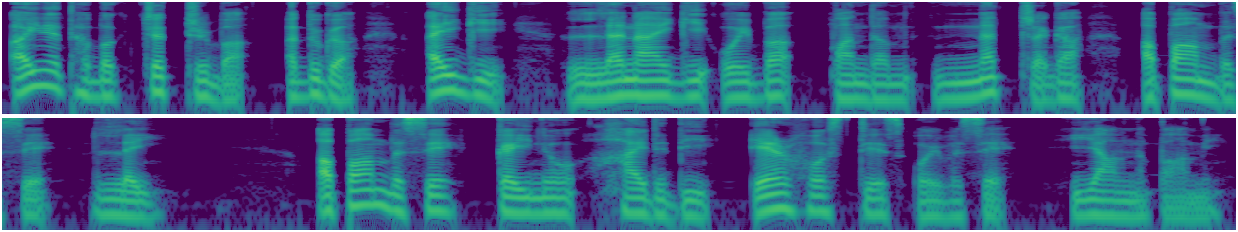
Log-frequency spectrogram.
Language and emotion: Manipuri, neutral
